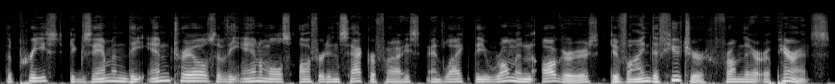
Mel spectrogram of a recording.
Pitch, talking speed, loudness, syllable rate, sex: 125 Hz, 160 wpm, -17 LUFS, 5.3 syllables/s, male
